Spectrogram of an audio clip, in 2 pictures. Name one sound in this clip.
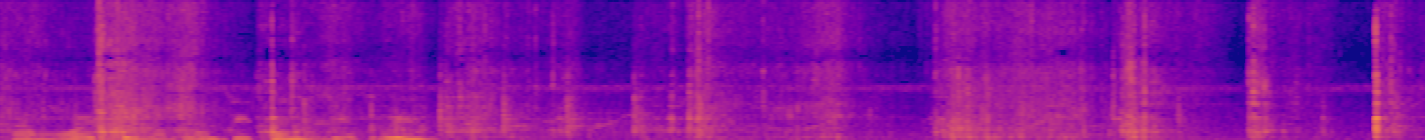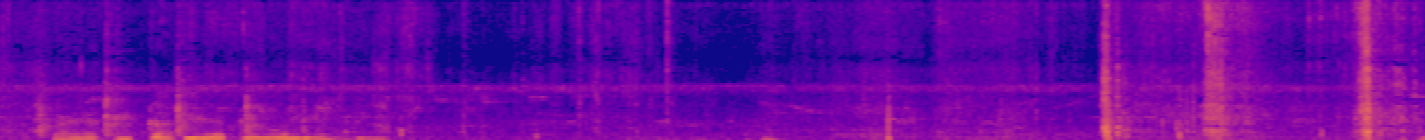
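Hands scrape and dig in loose soil close by.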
